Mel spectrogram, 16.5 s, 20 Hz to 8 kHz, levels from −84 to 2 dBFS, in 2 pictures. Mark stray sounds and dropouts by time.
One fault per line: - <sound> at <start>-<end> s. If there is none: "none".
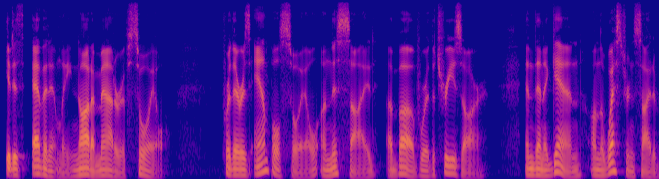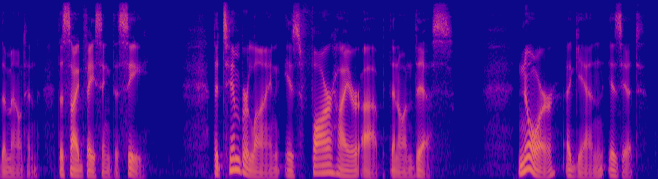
none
